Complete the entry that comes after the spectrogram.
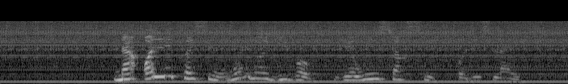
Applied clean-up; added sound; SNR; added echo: none; Domestic sounds, home sounds; 3 dB; reverberation time 0.2 s.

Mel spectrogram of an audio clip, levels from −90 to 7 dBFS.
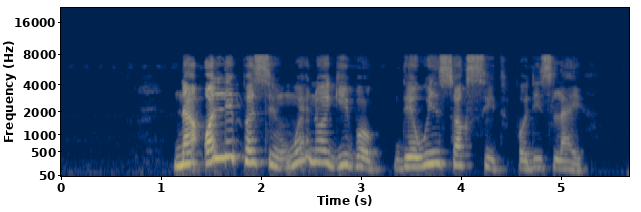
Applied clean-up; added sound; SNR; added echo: none; none; none; none.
